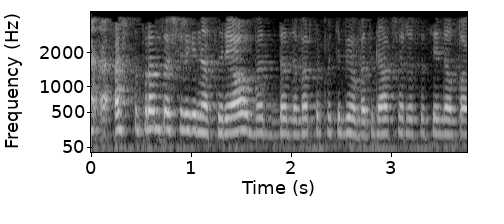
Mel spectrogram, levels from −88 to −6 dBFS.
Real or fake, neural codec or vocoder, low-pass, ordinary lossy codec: real; none; 3.6 kHz; MP3, 24 kbps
